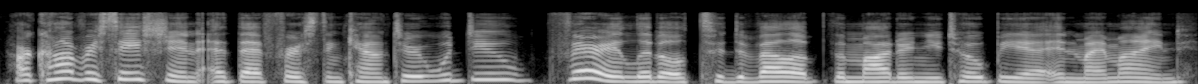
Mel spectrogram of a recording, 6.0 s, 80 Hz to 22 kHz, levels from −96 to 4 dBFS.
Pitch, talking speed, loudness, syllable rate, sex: 225 Hz, 180 wpm, -16 LUFS, 5.2 syllables/s, female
